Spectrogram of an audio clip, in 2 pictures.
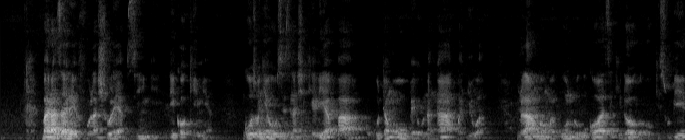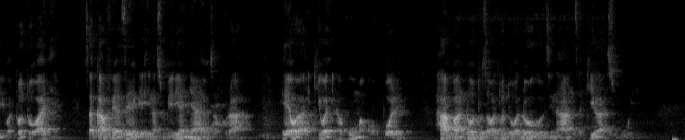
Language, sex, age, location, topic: Swahili, male, 50+, Dar es Salaam, education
